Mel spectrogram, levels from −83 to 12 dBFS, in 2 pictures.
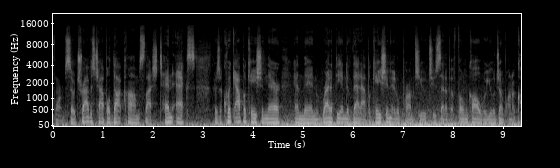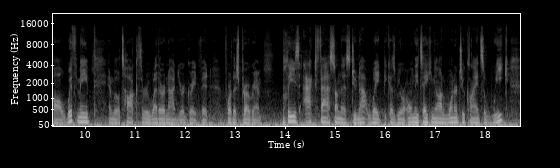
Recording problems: low rumble; noticeable; throughout; 20 dB below the speech

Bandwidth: 15 kHz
